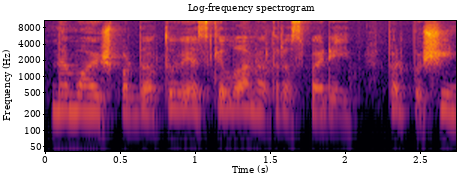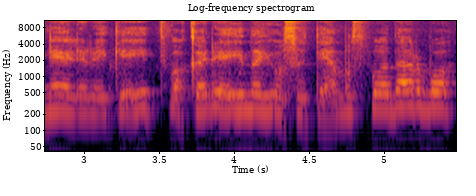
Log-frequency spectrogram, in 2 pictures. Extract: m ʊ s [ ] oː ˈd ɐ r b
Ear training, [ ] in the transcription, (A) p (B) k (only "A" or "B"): A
